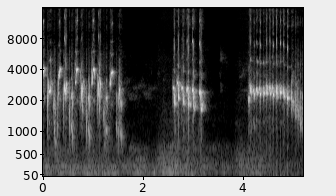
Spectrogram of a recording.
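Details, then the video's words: Yellow-vented bulbul delivering a quick run of bubbly warbled notes, then after a pause a short buzzy trill, and finally a steady rattling series that slides slightly downward; faint low hum behind. "SUARA BURUNG TRUCUKAN"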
